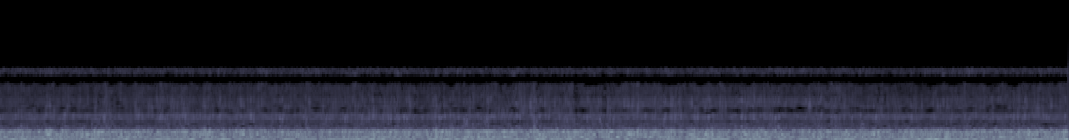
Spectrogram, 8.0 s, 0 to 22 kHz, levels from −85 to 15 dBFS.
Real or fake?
fake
